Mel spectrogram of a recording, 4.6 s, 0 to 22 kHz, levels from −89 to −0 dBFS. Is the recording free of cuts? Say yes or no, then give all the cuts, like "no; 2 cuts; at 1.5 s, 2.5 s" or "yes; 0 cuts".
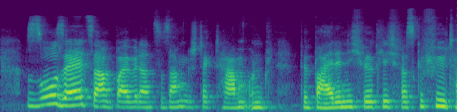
yes; 0 cuts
